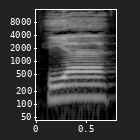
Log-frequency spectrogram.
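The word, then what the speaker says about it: ياء: Ya is pronounced from the middle part of the tongue and the roof of the mouth. And the roof of the mouth. Ya, ya.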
